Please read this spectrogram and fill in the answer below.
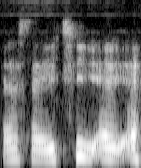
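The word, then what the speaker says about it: seitan: And when you said what you were making, it spelled Satan, S-A-T-A-N. Yeah, of course. I pronounce it Satan.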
